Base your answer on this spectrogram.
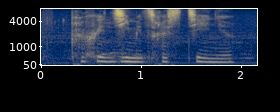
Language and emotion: Russian, angry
